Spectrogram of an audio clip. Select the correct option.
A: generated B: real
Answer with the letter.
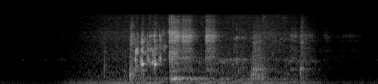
A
